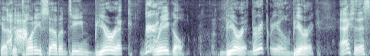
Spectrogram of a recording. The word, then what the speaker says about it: Buick: Buick Regal. Actually, that's not very far off on the original pronunciation.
